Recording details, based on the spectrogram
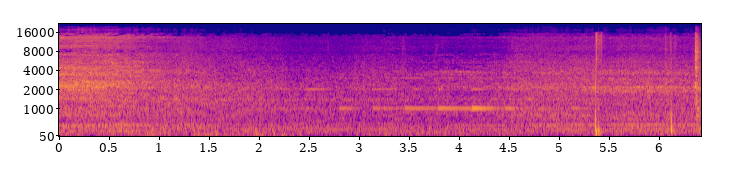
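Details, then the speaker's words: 1999 Dodge Ram 3500 flatbed, 5.9 L V8, 79,000 miles, on a jump box: steady even cranking but never fires, even with starting fluid. Appears to have no spark; something makes noise whenever the battery is connected. "It makes no effort to start even with uh starting fluid being sprayed into it."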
